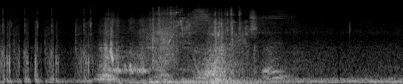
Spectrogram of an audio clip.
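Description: A glider snaps open with a short whoosh.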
